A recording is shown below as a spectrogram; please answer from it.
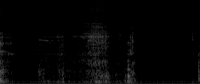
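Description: Faint, short breathing sounds from a nauseated man, an exhale about a second in, with near silence around it.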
